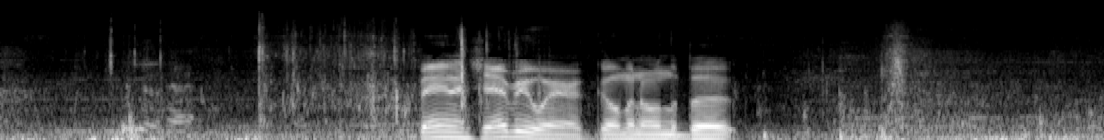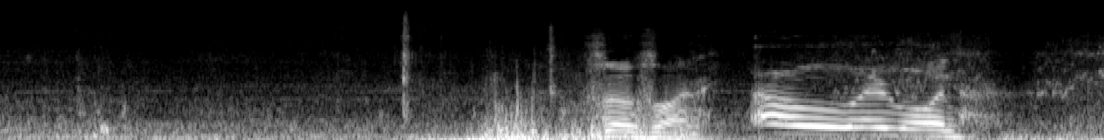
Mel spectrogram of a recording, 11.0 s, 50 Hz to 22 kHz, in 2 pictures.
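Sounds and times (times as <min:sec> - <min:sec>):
outboard boat motor humming: 0:00.0 - 0:08.3
wind rumble on microphone: 0:04.2 - 0:11.0.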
